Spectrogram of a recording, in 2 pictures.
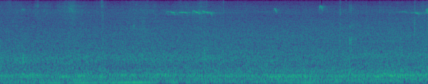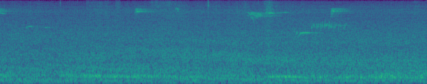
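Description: Small birds giving short, high chirps, about ten scattered through, over a steady outdoor background hiss.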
